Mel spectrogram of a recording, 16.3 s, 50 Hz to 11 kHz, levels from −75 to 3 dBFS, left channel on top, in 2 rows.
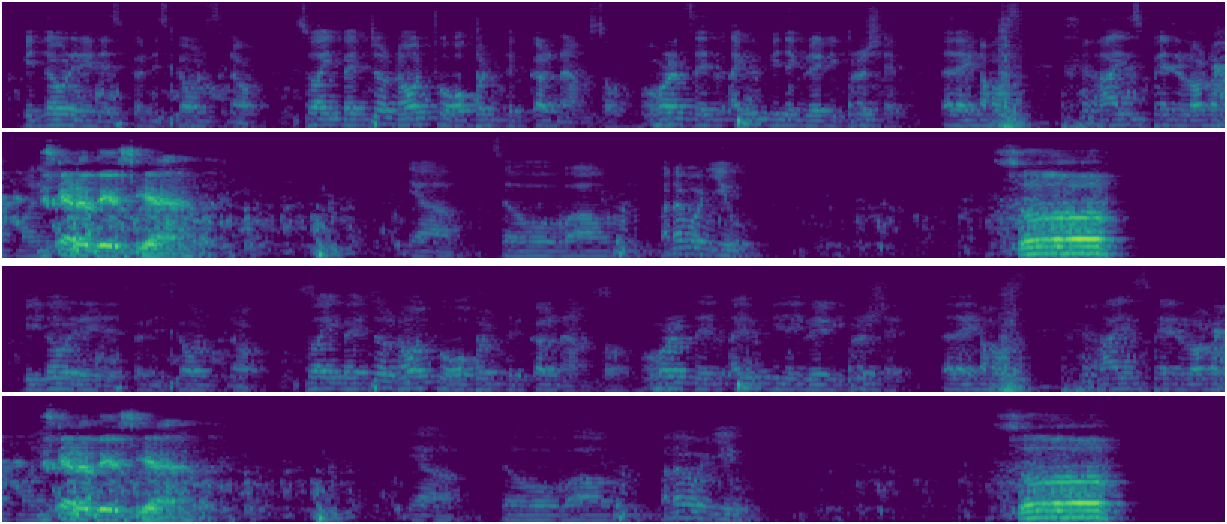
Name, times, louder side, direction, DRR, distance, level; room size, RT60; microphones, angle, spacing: voice 1, 0.1-1.7 2.0-6.0 6.3-8.5 10.8-13.1, left 2 dB, 75° left, 7.2 m, -42 dB
voice 2, 8.4-9.6 14.8-15.5, left 3 dB, 20° left, 0.5 m, -19 dB
15.5 x 10.5 x 3.1 m
head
